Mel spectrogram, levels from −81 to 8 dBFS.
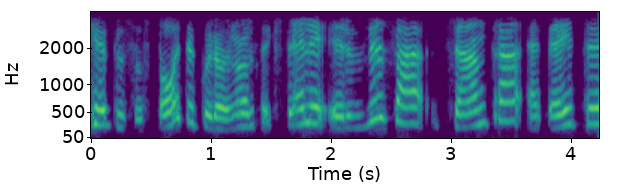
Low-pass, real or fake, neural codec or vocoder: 3.6 kHz; fake; codec, 16 kHz, 4 kbps, FreqCodec, larger model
